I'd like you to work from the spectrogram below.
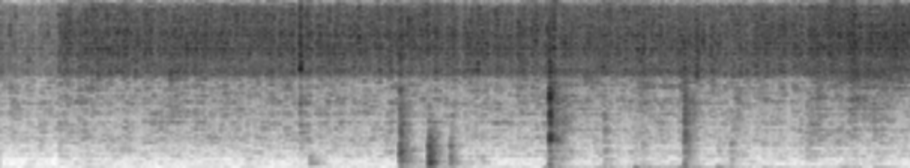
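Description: Carrots frying in a large pan give a steady sizzle with a few sharp clicks and scrapes of stirring in the middle, no voices.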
